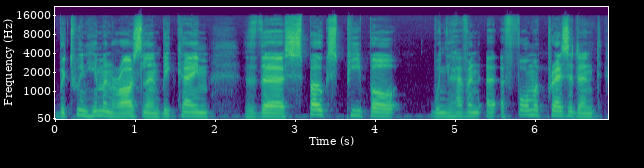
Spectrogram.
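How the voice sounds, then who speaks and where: A man's voice: mid-range voice, a little slow. A middle-aged man from South Africa with a light South African accent, telling stories as a guest on a talk show. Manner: storytelling, earnest, many fillers. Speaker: guest, nonprofit executive director. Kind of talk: casual interview chat.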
